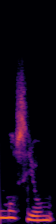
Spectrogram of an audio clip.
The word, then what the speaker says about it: museum: The Science Museum is the most interesting museum in town. Museum tetap museum, Miss. Ya, museum. Museum. Museum. Museum. Museum. Dia pakai kayak Z gitu.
